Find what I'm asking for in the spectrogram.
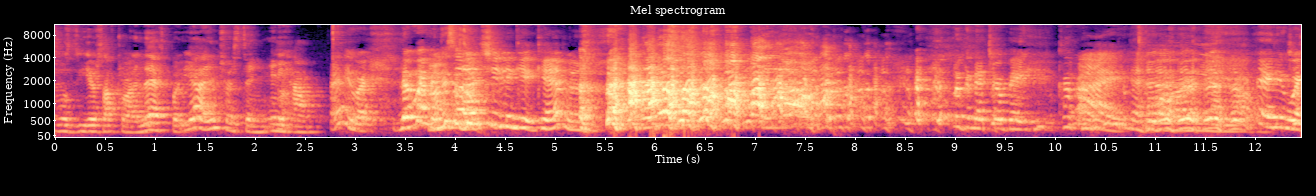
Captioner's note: laughter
